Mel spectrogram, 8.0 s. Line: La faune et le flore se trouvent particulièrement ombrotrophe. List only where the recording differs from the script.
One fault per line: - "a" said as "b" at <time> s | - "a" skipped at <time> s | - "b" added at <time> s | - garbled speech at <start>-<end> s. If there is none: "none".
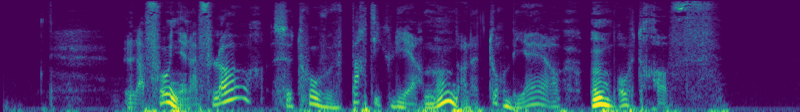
- "le" said as "la" at 1.9 s
- "dans la tourbière" added at 4.5 s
